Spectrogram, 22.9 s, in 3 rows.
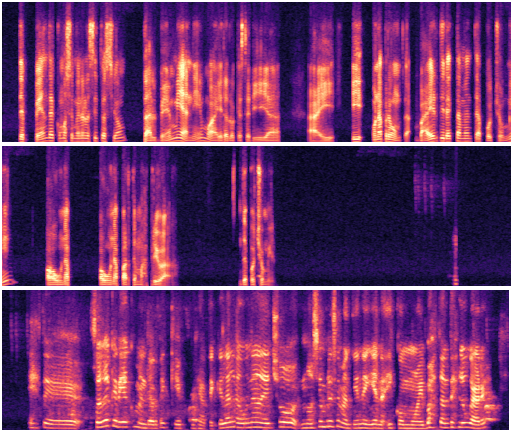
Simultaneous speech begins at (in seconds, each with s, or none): none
